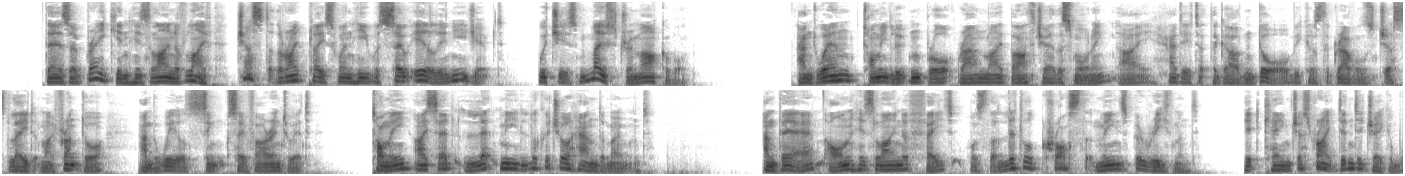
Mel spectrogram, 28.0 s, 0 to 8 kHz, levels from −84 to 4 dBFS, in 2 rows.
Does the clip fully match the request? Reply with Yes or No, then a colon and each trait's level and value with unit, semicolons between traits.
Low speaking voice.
Yes: very low, 95 Hz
